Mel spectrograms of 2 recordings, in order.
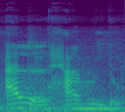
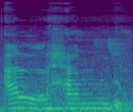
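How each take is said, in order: No difference in how they are said.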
